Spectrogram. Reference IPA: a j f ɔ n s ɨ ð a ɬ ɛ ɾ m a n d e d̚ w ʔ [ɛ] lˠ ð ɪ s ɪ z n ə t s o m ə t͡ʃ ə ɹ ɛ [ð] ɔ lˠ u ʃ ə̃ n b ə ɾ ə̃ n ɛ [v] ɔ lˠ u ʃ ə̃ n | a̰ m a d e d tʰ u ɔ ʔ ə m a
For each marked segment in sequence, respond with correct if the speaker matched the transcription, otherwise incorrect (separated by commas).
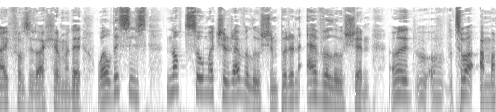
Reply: correct, incorrect, correct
